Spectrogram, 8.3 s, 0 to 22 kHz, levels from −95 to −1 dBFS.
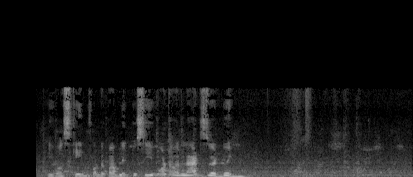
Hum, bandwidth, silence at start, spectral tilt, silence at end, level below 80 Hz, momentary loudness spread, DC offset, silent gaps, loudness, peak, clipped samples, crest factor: none; 11.5 kHz; 0.75 s; -4.5 dB/octave; 0 s; -66 dBFS; 22 LU; under 0.1%; none; -36 LUFS; -18 dBFS; under 0.1%; 22 dB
